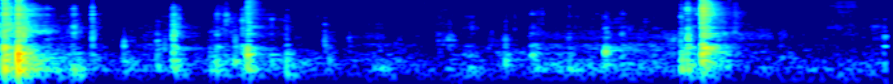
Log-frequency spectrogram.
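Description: Die-cast metal toy trains clicking and clacking as they are set down and shuffled into a row on a tabletop: a sharp clack right at the start, another about three and a half seconds in, and light ticks between.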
